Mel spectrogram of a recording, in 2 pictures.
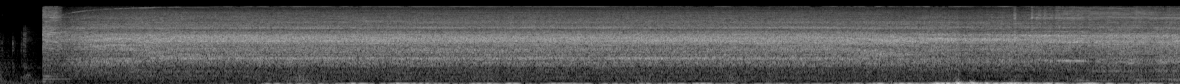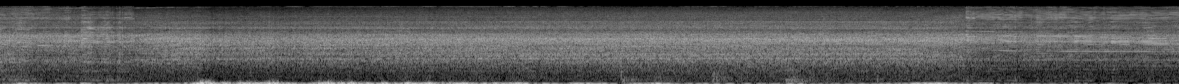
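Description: Corded angle grinder with a cut-off wheel running steadily as it cuts through an exhaust pipe, starting about half a second in. A few dull low knocks come partway through.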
